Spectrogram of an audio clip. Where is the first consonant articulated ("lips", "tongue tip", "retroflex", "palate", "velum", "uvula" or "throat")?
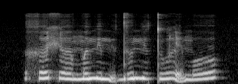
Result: velum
